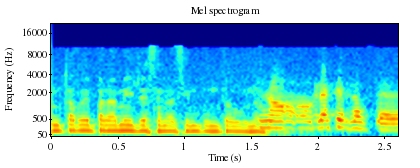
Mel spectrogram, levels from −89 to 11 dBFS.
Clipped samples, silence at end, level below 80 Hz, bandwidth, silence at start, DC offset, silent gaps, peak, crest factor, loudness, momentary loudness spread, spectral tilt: under 0.1%; 0 s; -54 dBFS; 11 kHz; 0 s; under 0.1%; none; -4 dBFS; 14 dB; -18 LUFS; 4 LU; -7.5 dB/octave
